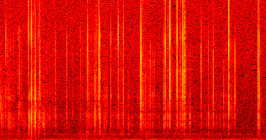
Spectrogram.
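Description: Long acrylic nails quickly tap and scratch a teal, round, hollow plastic disc case held close up. The result is a rapid stream of sharp, bright clicks mixed with dry scratching over a low, steady background hum.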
